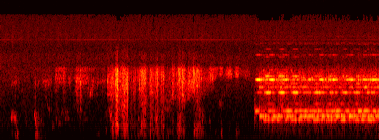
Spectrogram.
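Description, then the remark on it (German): After several seconds of soft shuffling and tapping, a doorbell starts ringing, a loud, steady chime with layered, sustained tones that continues to the end. “Das ist ja eine tolle Türglocke.”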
